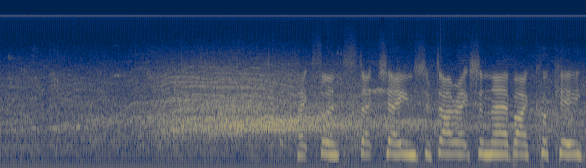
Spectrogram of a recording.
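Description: A large crowd cheers loudly in a big echoing hall, swelling in volume.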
